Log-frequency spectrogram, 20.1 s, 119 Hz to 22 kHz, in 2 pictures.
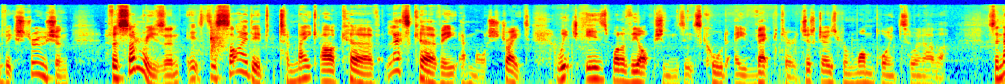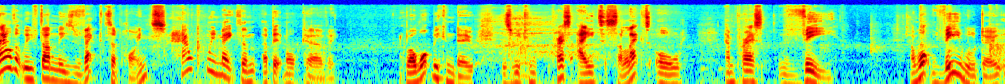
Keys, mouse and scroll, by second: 0.9 click, 6.5 click, 14.9 a, 19.4 v.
